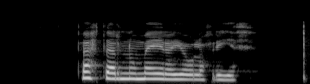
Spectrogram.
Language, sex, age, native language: Icelandic, female, 20-29, Icelandic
